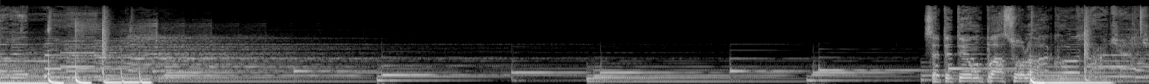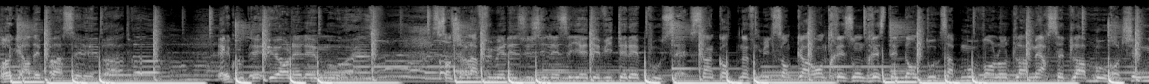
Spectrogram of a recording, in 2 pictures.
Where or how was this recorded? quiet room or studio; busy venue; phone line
busy venue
